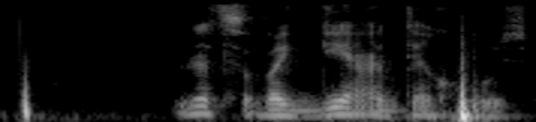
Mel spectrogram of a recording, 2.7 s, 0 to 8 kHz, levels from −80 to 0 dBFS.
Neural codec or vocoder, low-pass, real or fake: none; 7.2 kHz; real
